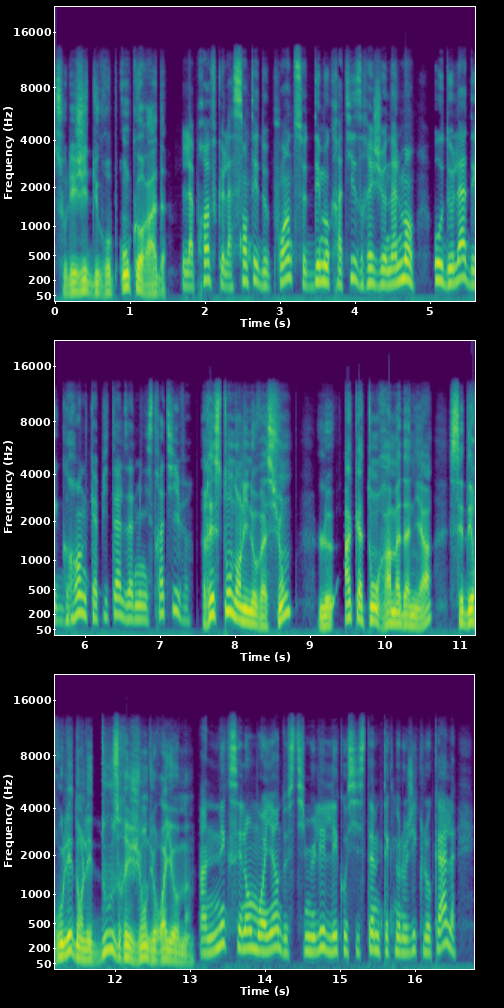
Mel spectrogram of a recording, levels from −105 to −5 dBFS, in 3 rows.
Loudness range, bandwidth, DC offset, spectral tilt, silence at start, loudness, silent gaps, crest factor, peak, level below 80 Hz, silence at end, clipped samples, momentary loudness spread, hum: 4 LU; 13.5 kHz; under 0.1%; -5 dB/octave; 0 s; -20 LUFS; none; 16 dB; -2 dBFS; -46 dBFS; 0.3 s; under 0.1%; 9 LU; none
